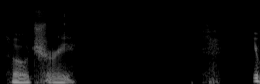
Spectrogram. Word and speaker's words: Soi: So, you pronounce her name like Soy, but I don't feel like pronouncing her name, but that's what I just say.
